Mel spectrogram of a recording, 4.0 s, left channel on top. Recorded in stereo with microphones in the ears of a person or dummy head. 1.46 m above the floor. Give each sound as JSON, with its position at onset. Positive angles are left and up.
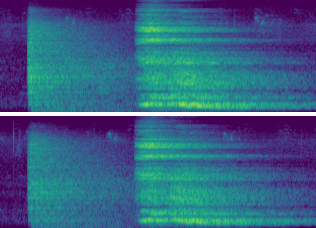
{"t": 0.3, "sound": "an explosion", "side_deg": 35, "distance_m": 0.9}
{"t": 1.7, "sound": "throat clearing", "side_deg": -85, "distance_m": 1.7}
